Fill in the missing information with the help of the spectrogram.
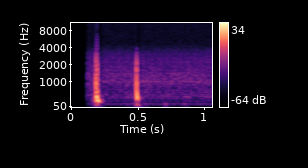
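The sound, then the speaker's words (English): Crossbar tandem telephone switching after dial pulsing: two quick mechanical clunks about a third of a second apart, heard over a faint steady line hum, with no talking. “That's a crossbar tandem sound.”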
